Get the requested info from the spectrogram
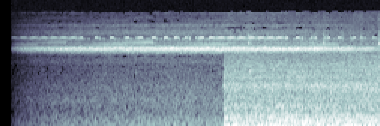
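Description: Crickets trilling steadily at night, fading in from silence. About three seconds in, a low rushing noise with a hum joins them.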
